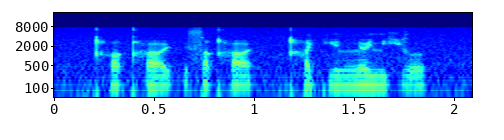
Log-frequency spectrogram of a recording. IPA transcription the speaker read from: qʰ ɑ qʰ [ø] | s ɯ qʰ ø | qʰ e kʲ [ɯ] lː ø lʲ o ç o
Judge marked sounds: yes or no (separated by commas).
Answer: no, yes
